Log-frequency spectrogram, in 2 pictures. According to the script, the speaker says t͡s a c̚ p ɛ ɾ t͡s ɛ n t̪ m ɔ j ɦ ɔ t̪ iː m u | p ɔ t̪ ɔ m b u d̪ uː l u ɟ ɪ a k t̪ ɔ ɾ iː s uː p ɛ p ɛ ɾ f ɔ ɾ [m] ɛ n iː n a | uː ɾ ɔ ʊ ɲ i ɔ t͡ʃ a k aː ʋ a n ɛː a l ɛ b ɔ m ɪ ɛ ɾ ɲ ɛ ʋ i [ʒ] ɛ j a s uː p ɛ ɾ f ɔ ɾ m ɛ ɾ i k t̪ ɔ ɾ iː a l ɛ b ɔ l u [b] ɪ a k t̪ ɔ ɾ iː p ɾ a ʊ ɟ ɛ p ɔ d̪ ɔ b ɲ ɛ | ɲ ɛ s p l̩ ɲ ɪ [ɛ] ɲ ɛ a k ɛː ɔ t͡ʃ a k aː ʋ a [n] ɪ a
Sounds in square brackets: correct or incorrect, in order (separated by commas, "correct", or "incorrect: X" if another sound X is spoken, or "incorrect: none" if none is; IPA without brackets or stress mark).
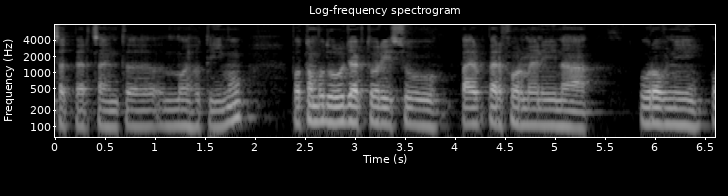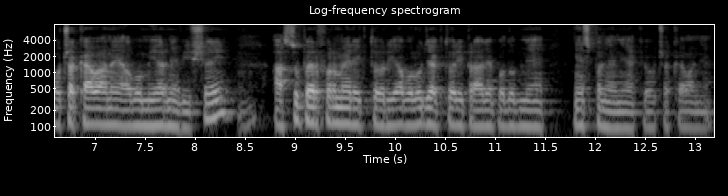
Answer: correct, incorrect: ʃ, incorrect: ɟ, incorrect: a, incorrect: ɲ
